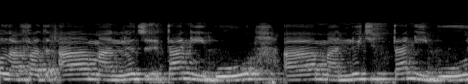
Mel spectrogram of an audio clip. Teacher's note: dibaca memantul karena dia termasuk Qalqalah dan di ini itu termasuk dalam bagian Qolqolah Sugro Qolqolah Sugro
